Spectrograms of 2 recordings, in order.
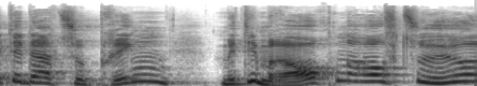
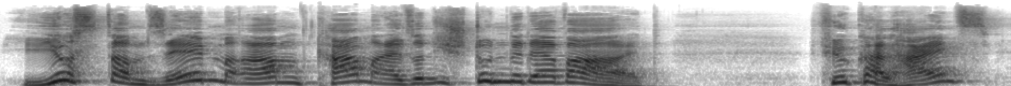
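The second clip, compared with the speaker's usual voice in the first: usual speaking voice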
